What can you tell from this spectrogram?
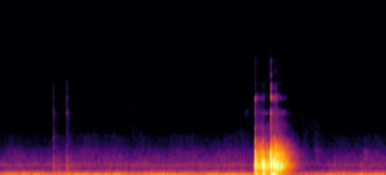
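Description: Flour being sifted through a handheld wire-mesh strainer over a stainless steel bowl: a couple of faint clicks, then about four seconds in a short rattling burst as the strainer is shaken.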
